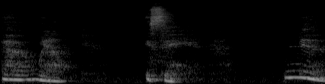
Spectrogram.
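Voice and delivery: very quiet, soft, breathy voice. Doing an impression of Sarah Lancashire when asked: breathy Sarah Lancashire voice. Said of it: "She's quite breathy".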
